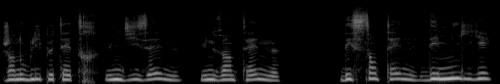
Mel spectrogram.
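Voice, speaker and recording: A woman's voice: fairly high pitch, fairly even intonation, takes it slowly, mellow, no room sound. A woman from the south of France, narrating a scripted podcast as host in a playful way, savouring slang words.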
